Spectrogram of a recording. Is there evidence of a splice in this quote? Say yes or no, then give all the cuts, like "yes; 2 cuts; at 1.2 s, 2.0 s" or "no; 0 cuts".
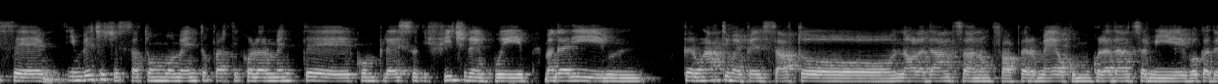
yes; 1 cut; at 5.4 s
